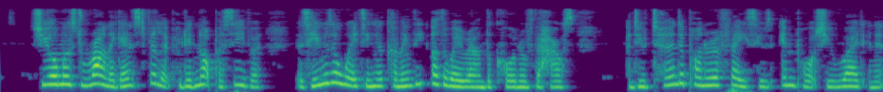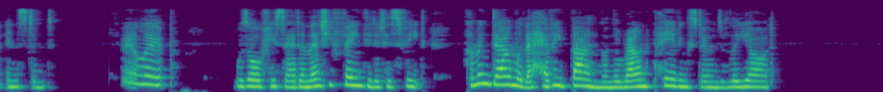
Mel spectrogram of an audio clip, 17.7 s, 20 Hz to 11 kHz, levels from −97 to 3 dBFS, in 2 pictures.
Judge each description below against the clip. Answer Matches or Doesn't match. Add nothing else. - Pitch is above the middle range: Matches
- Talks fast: Matches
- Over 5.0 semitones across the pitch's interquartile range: Doesn't match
